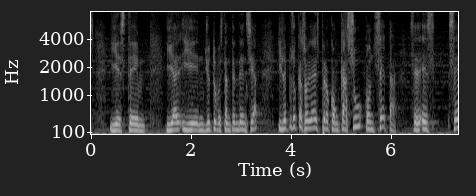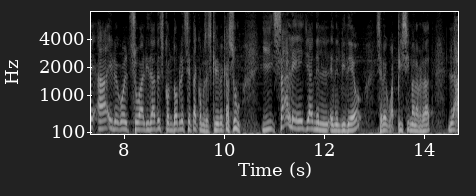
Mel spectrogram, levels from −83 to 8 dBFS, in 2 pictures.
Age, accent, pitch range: 50-69, Mexican, 145-185 Hz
